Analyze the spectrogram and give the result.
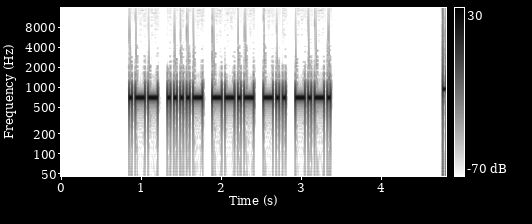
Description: Morse code, heard as a keyed tone, about 29 wpm, 700 Hz. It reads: W4QDC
